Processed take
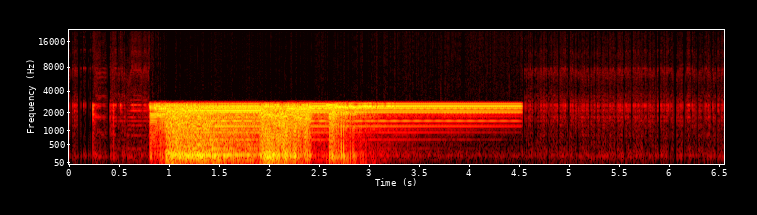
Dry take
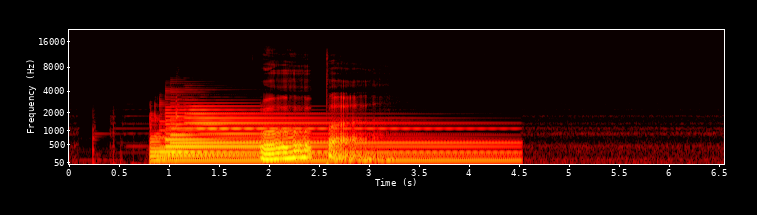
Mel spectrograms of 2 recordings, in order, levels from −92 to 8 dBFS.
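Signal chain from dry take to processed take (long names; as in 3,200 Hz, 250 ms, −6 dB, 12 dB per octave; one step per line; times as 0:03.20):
0:01.31–0:03.73: parametric band 760 Hz −6 dB 0.77 octaves
sine wavefolder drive 16 dB, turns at −9.5 dBFS
voice inversion scrambler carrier 2,600 Hz
centre clipping without the shift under −44.5 dBFS
parametric band 200 Hz +15 dB 1.1 octaves
level −4.5 dB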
